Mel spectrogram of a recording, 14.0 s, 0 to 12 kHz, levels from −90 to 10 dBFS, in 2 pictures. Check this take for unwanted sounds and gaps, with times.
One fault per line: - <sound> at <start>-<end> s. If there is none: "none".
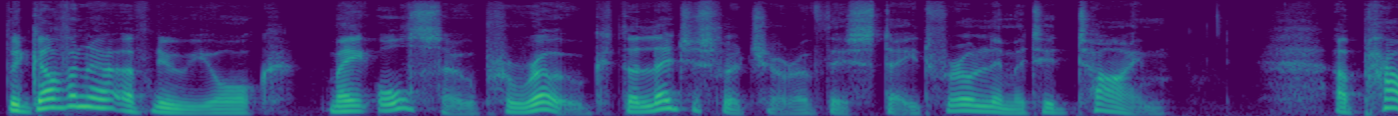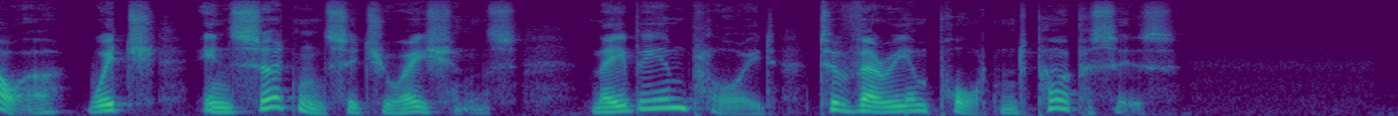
none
